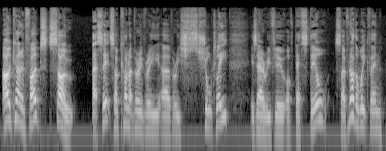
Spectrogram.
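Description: A man's voice: on the high side, expressive, normal speed, few pauses, pushed and bright. A British man hosting a podcast in casual chat, hesitant and rambling, often repeating himself. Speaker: podcast host.

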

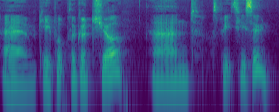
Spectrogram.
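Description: A man with a husky, slightly breathy voice leaves a long recorded message for a show. He thinks aloud as he goes, circling back with plenty of ums. His voice sits at an ordinary middle pitch. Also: very animated, normal speed, darkish tone. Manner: rambling, thinking aloud with many fillers. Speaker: listener sending in a question.

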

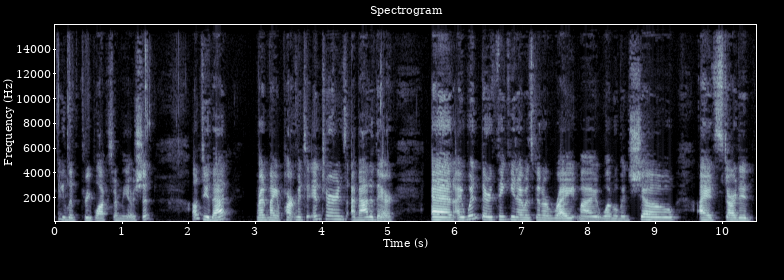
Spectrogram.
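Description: A woman's voice: medium pitch, vocal fry. A woman guest candidly telling her life story in a casual interview, often laughing as she talks.

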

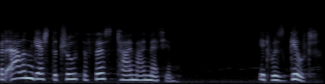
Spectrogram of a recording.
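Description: A troubled posh wife, kinda high voice, very heartfelt 1950s radio acting, dull old recording. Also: female voice, unhurried. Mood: confessional, troubled. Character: troubled, refined English wife searching for lost husband.

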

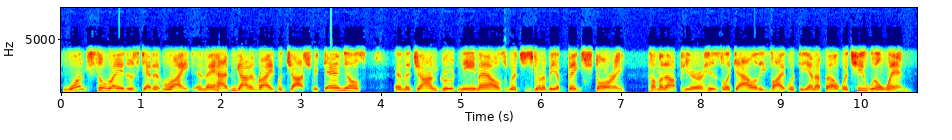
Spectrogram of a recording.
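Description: A man with a notably high voice talks sports in an emphatic, animated way, hammering points home by repeating them. He is from New York and sounds like a radio guest. The sound is thin and narrow, like a phone line, with a dry, close quality. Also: brisk, no room sound. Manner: emphatic, repeats phrases for effect. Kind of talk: animated sports talk interview.

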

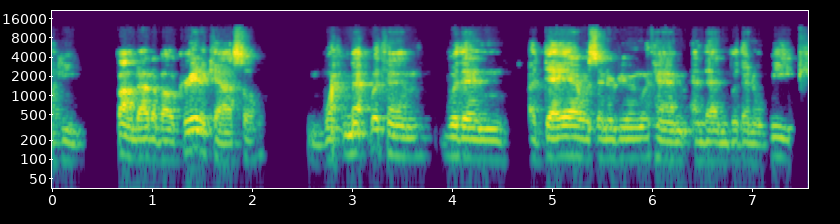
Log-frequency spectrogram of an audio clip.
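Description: Man, fifties, very low voice, chatty storyteller full of fillers; echoey room. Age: 50s. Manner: animated, rambling storyteller with many fillers. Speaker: guest, toy company founder. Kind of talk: casual interview storytelling.

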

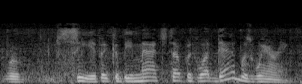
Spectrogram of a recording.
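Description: A man's voice: on the high side, a little fast, close to an everyday voice. An actor playing a determined, eager young policeman, earnest and insistent, in a 1970s radio drama. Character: eager, determined junior policeman, the victim's son. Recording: muffled, noisy old radio recording.

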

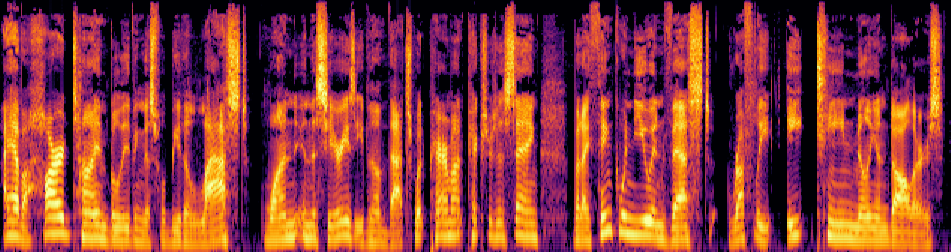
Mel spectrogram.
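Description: A man's voice: fairly high pitch, animated, moderate pace, no echo. Enthusiastic man reviewing movies, dry studio sound. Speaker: film review podcast co-host. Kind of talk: casual movie review chat.

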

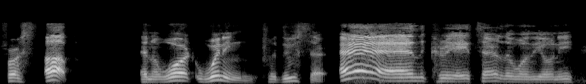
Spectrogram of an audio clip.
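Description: A male podcast host who talks with a bright, forceful edge and slangy, excited energy, laughing between questions. The room sounds dry and close. The audio is a bit dull and lo-fi. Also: a little high, slow, no echo. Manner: hyped-up, slangy, laughs a lot. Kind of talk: casual interview chat.

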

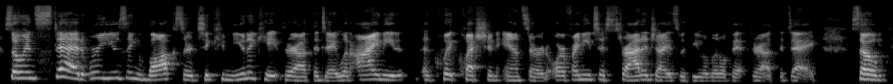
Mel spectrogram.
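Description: A woman's voice: medium pitch, a little fast, bright, forceful tone. A woman speaking as a guest on a business podcast, talking casually in an upbeat way and repeating words as she explains. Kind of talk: casual interview chat.

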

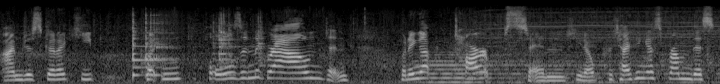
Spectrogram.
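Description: A woman playing a self-sacrificing, passive-aggressive scout in an improvised sci-fi comedy, halting and nervously over-polite. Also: on the high side, heavy background noise, natural voice. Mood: strained politeness. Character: put-upon female scout, self-sacrificing, passive-aggressive, on a space crew.

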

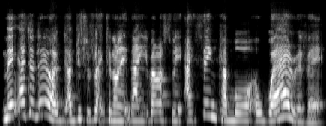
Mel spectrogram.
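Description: A woman's voice: medium pitch, sing-song, fast, sharp tone, lo-fi sound. A woman from Wales chatting casually in an interview, laughing often and restarting her sentences as she talks. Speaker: guest improviser.

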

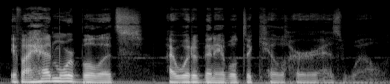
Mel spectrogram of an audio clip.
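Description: A man's voice: low-pitched, darkish tone. A man hosting a podcast, moving between prepared narration and casual discussion. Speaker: true crime podcast host. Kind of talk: recounting a case, part scripted narration, part casual discussion.

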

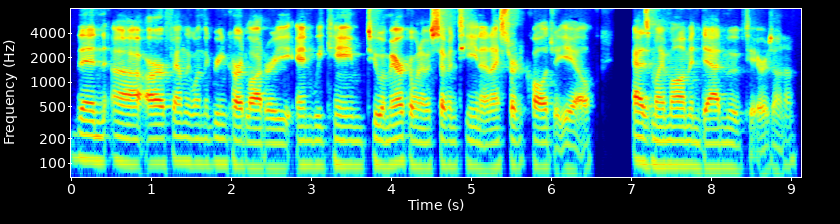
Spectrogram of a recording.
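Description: A man in his thirties from Canada, chatting as a guest in a podcast interview. His voice sits a little low. He talks in a measured, unhurried way and hedges his points with qualifiers. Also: level tone. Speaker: guest, doctor and TV writer. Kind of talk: casual interview chat.

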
